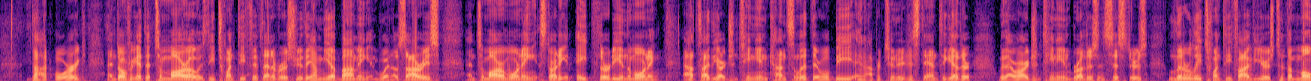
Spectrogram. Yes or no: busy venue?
yes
